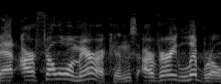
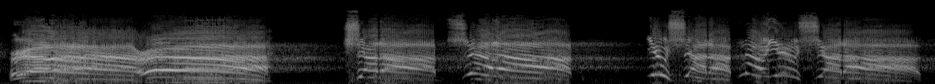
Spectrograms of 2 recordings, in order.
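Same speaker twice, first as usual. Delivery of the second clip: high, loud mock rant of shouting; hammed-up angry shouting match; 9 semitones higher, 5 dB louder, much slower than usual. Mocking right-wing talk radio hosts, shouting angrily. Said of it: "You know the sound".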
